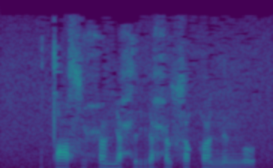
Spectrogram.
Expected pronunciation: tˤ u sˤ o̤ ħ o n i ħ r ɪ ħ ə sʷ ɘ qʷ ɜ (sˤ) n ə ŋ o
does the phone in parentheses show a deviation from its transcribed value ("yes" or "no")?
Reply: yes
